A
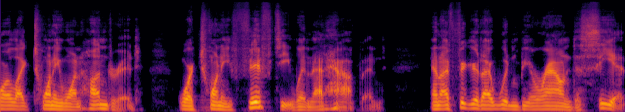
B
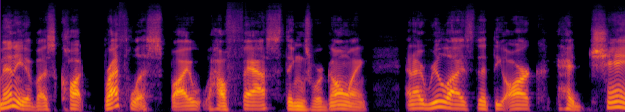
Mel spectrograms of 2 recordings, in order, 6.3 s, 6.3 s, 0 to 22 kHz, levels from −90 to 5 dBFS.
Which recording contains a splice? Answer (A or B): B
